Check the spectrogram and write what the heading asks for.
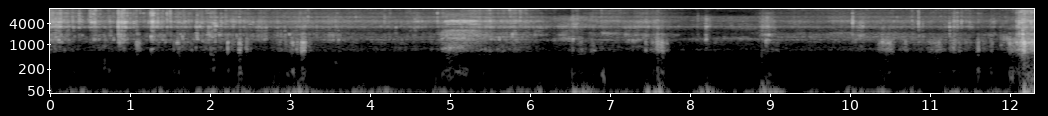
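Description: Water sloshing and splashing around mangrove roots as a small hooked snook is lifted out, with scattered knocks and rustles of handling and footing on the logs. A low rumble of wind on the microphone runs underneath.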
